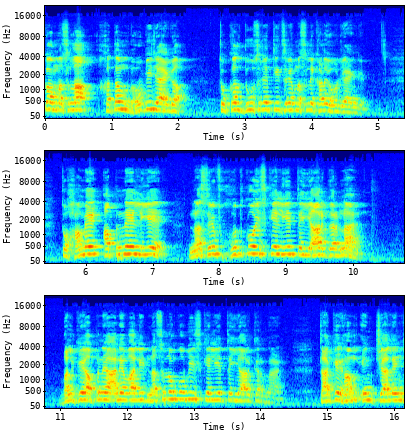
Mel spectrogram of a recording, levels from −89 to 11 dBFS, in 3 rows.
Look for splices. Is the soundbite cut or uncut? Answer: uncut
